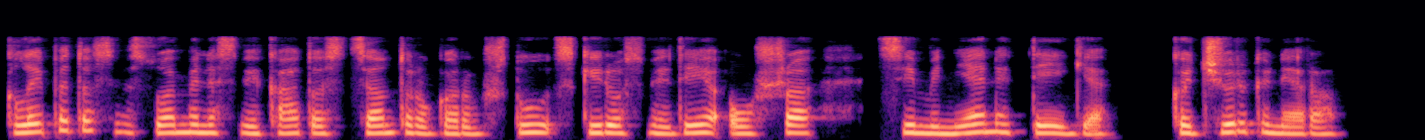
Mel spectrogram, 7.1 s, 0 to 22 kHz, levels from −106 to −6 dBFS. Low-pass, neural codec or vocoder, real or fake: 7.2 kHz; none; real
